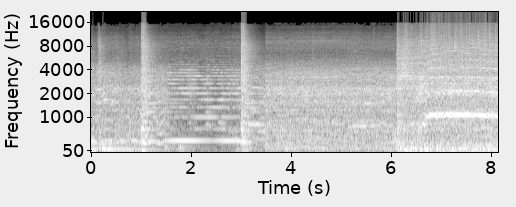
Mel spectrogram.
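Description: Live rock band with electric guitar and drum kit, playing loud. Two sharp accented hits come about two seconds apart with a held guitar note ringing between them, then a quieter stretch of guitar. The full band comes back in loud about six seconds in.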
